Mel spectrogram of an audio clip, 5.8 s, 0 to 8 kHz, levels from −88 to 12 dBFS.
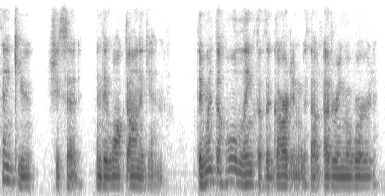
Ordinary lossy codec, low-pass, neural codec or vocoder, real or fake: Opus, 32 kbps; 7.2 kHz; none; real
